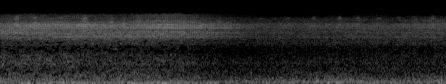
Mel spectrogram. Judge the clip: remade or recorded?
recorded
